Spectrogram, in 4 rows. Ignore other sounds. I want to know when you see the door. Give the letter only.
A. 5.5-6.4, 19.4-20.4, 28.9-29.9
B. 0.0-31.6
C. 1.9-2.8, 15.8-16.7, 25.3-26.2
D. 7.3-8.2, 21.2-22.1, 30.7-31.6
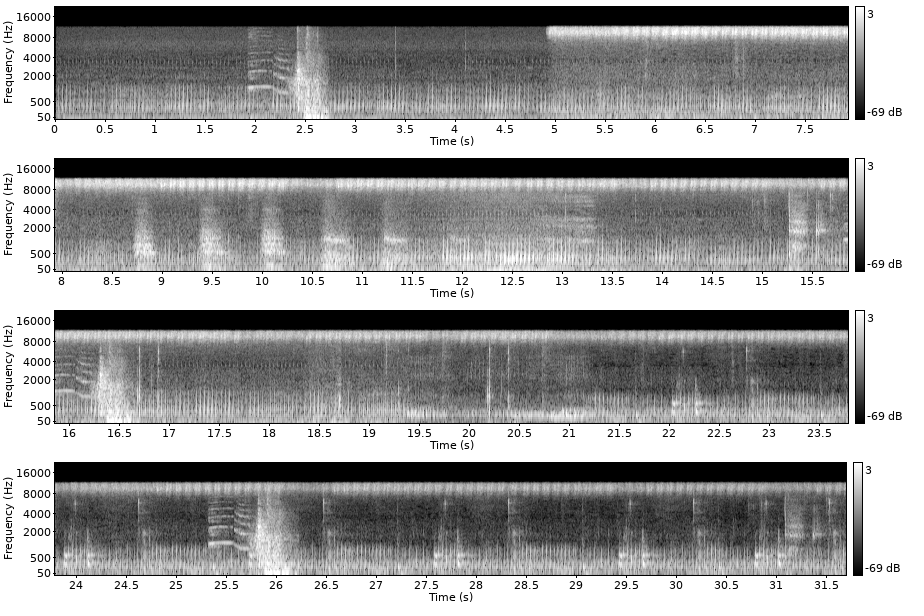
C.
